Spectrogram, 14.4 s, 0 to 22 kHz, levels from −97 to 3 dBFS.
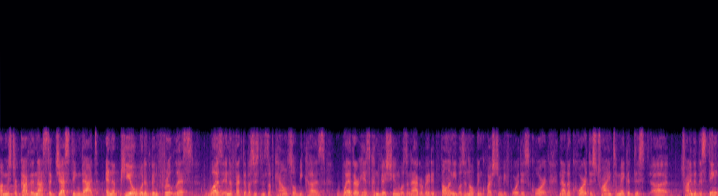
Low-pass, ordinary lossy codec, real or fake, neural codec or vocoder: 7.2 kHz; Opus, 24 kbps; fake; vocoder, 24 kHz, 100 mel bands, Vocos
